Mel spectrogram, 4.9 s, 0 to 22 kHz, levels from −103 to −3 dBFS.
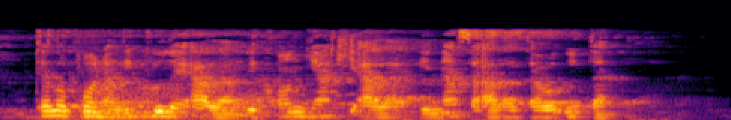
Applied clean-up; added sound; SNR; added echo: classical method WPE with log-MMSE.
